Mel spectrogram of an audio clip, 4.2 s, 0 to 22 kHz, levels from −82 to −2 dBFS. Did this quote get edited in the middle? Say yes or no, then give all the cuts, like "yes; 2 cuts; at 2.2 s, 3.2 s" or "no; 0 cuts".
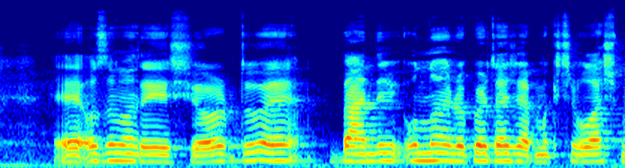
yes; 1 cut; at 0.9 s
